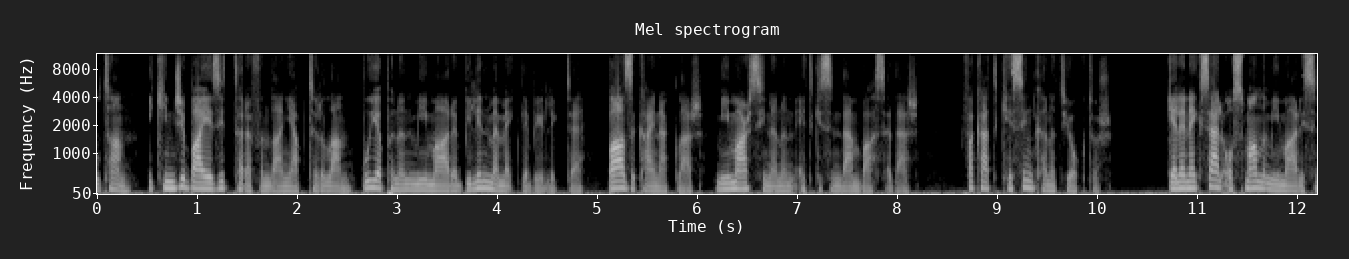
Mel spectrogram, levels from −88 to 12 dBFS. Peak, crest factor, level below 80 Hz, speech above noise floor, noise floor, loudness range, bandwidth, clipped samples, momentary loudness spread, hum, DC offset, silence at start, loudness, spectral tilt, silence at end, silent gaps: -6 dBFS; 18 dB; -46 dBFS; 20 dB; -44 dBFS; 4 LU; 12 kHz; under 0.1%; 16 LU; none; under 0.1%; 0 s; -24 LUFS; -4 dB/octave; 0 s; none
